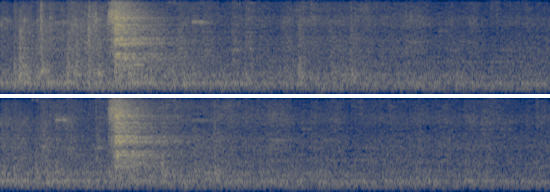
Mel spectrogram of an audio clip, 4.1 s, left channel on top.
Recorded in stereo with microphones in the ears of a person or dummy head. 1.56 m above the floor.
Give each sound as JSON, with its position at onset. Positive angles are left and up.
{"t": 0.8, "sound": "a thud", "side_deg": 10, "distance_m": 1.7}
